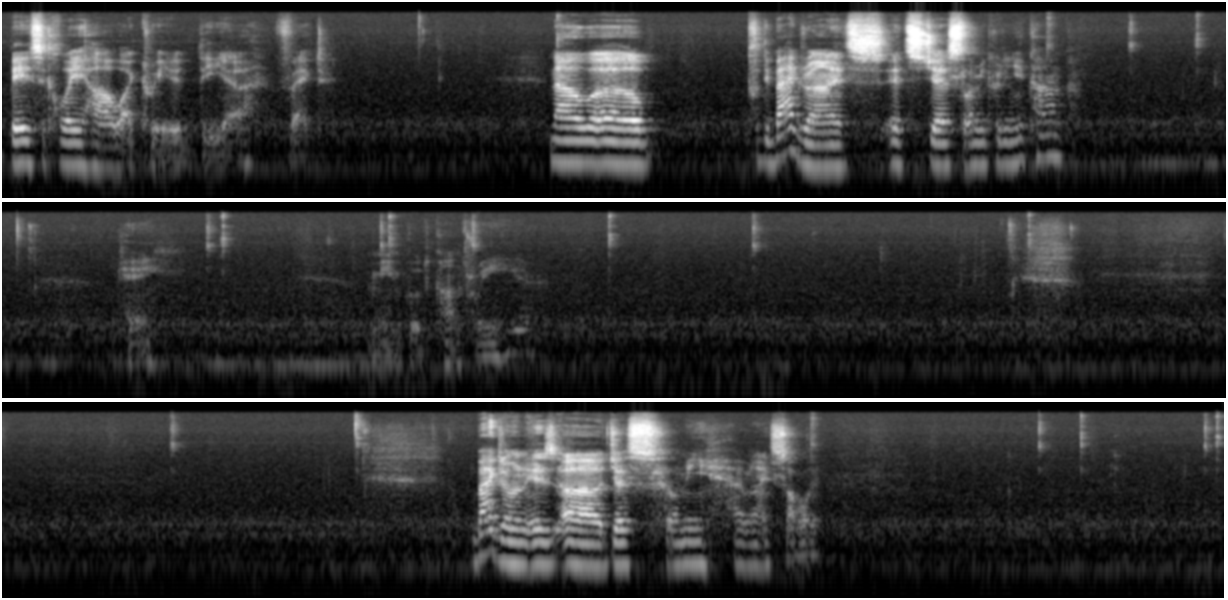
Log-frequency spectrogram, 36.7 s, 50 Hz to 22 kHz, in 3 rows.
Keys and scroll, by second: 10.4 super+n, 32.4 super+y.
